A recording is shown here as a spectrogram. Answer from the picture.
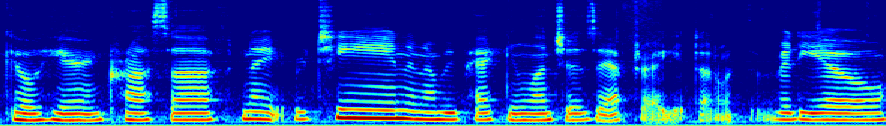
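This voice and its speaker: Over light background noise, a woman with a fairly low, dark, mellow voice talks at a moderate pace in a flat monotone, hardly pausing. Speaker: planner vlogger. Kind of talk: tutorial. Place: home room.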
